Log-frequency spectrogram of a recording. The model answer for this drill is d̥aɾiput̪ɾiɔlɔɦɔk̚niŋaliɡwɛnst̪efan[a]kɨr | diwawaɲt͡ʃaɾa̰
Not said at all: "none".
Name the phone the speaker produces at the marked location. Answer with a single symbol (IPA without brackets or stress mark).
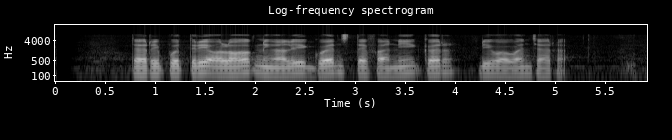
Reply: i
